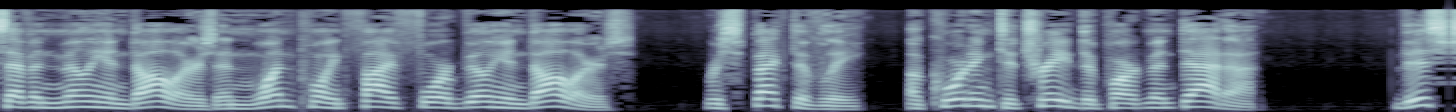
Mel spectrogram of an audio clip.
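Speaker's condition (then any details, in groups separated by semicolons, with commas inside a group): No condition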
